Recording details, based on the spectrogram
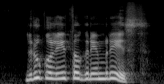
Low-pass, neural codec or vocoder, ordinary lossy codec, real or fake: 19.8 kHz; codec, 44.1 kHz, 7.8 kbps, DAC; none; fake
